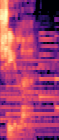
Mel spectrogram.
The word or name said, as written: Shelah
